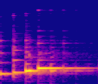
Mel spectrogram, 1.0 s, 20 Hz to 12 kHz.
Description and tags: Short noise/ sound for notifications in App Development.
The sound has been designed in Propellerhead's Reason 10.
